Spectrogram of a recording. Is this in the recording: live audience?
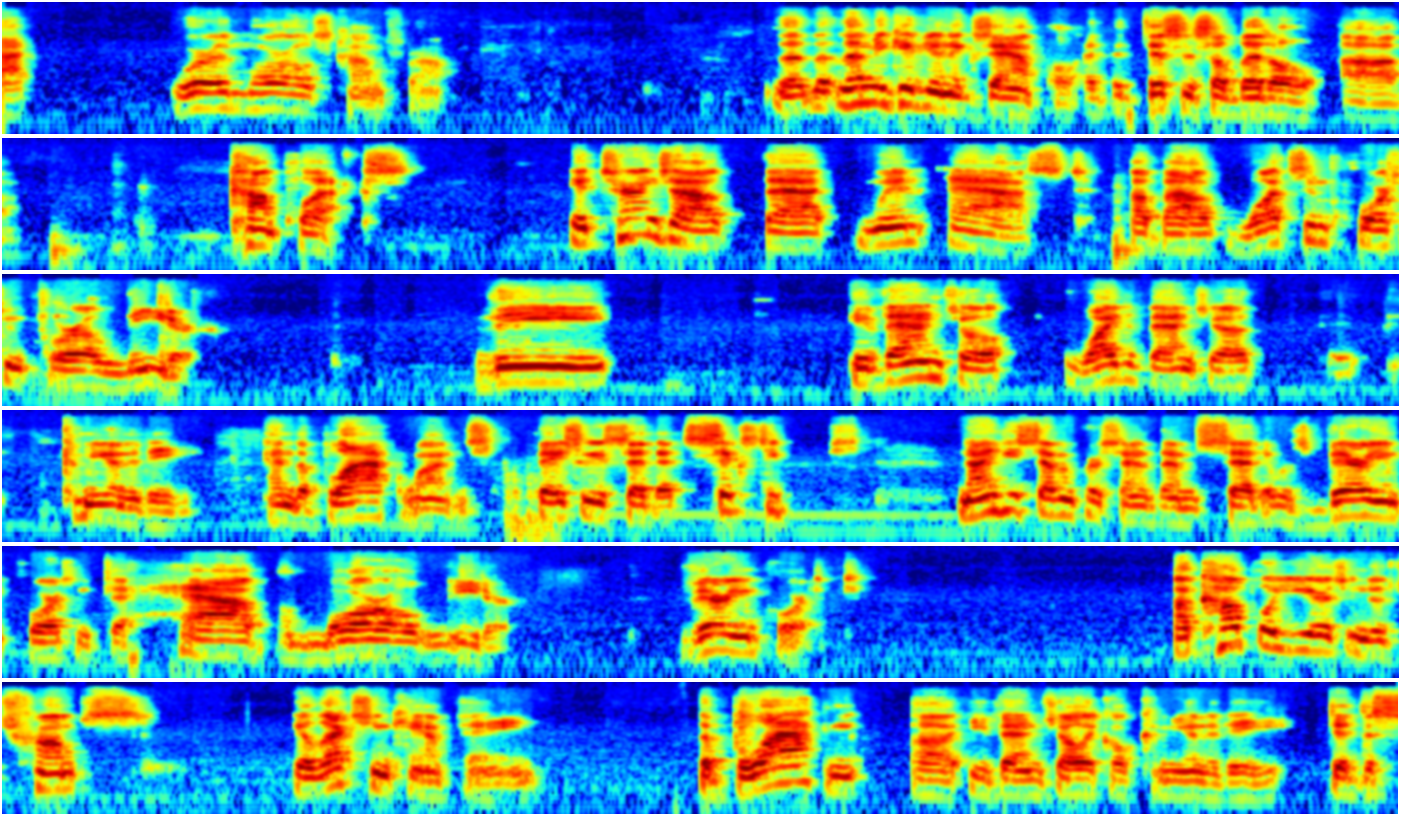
no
